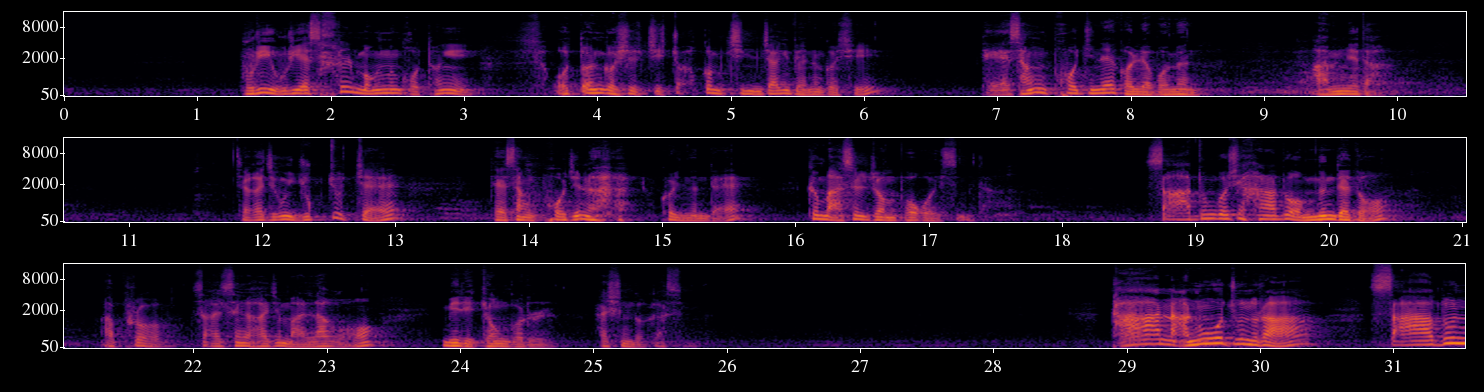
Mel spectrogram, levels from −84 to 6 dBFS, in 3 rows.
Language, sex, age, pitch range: Korean, male, 60-79, 115-155 Hz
